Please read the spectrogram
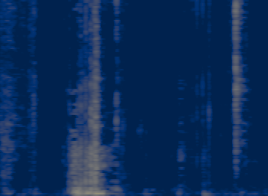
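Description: A page of a paperback picture book being turned: a short paper rustle about half a second in, then a small click near the end.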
